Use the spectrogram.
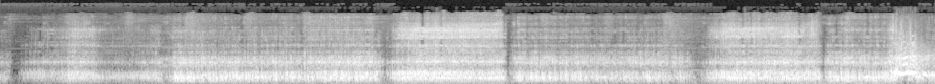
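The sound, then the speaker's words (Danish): A deep, rough wolf growl rumbles continuously with a few brief pauses, loud, building in intensity toward the end with no voices present. “Yep, så kunne du regne med, at jeg vil være indenfor hurtigere, end du kunne nå at stave til ULV.”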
